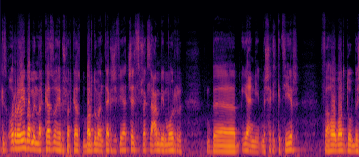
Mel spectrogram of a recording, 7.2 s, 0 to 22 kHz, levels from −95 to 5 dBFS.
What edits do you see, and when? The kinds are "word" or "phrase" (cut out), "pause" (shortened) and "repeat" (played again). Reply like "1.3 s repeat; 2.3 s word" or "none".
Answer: 1.6 s word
